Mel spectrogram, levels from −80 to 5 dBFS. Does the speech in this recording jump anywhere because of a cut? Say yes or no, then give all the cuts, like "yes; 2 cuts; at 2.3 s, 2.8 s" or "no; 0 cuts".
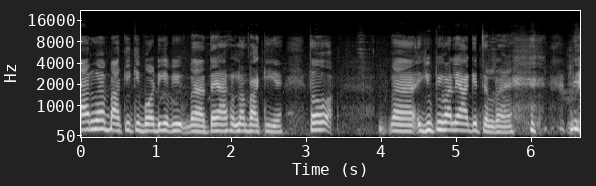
no; 0 cuts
